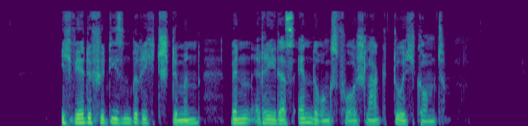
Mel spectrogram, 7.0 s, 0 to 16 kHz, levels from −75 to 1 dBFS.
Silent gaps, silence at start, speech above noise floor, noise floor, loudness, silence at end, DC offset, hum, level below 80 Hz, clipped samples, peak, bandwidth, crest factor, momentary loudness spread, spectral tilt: none; 0.85 s; 55 dB; -77 dBFS; -22 LUFS; 1.1 s; under 0.1%; none; -44 dBFS; under 0.1%; -4 dBFS; 11.5 kHz; 20 dB; 10 LU; -4 dB/octave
